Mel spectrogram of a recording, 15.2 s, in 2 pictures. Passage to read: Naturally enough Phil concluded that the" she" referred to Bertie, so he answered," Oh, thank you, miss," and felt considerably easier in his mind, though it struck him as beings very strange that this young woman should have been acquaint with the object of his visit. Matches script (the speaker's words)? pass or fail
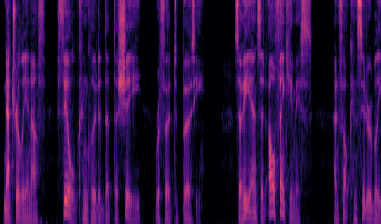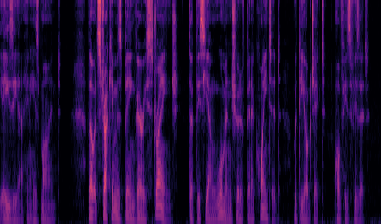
fail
